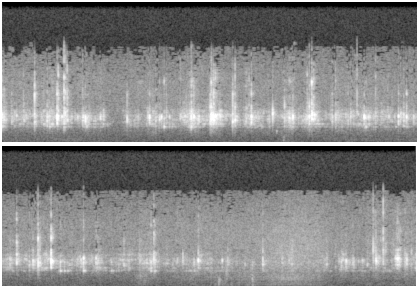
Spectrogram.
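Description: A nut shell waterfall shaker, made of hanging strands of dark hollow nut shells, is shaken and brushed with long nails. It gives a quiet, continuous, dense rattle of tiny dry clicks that are bright and high, with no low end. The clicks stop short with no ring.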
